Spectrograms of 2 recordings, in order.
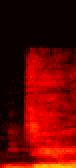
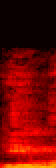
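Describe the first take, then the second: First: The word begins with a J sound. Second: The word begins with a hard G sound. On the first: The speaker calls it right. "জিম হচ্ছে" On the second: The speaker calls it wrong. "গিম হচ্ছে না"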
